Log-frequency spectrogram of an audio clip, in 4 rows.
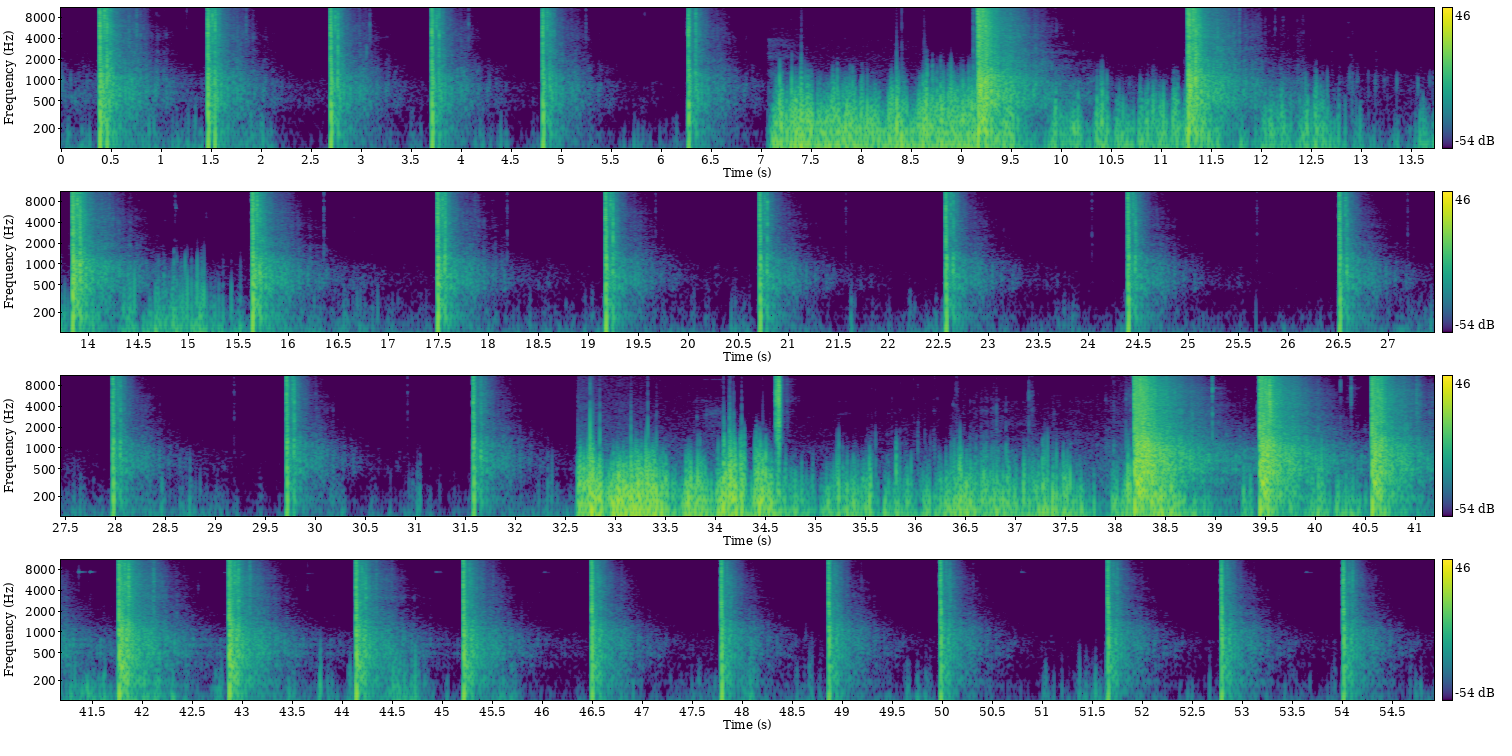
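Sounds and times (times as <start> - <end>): pistol shots at steel targets: 2.7 - 5.4, 6.2 - 6.9, 11.3 - 12.0, 17.5 - 18.2, 20.7 - 21.3, 38.2 - 45.9, 46.5 - 47.2, 47.8 - 49.4, 52.8 - 53.4, 54.0 - 54.6
low rumbling noise: 37.8 - 42.3.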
